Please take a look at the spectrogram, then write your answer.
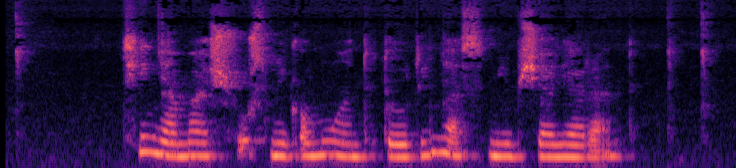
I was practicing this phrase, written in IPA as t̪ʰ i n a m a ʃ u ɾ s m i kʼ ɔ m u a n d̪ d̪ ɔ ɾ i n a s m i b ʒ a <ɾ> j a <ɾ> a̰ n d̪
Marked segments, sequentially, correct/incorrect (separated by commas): incorrect, correct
